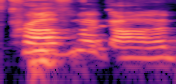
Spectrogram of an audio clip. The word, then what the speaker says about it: Krav Maga: It's Krav Maga, but the first way you said it was really funny.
